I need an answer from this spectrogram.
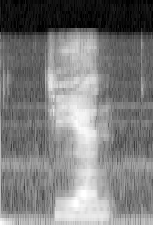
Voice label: "jian", Chinese; CTCFL; University of Oxford

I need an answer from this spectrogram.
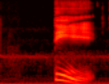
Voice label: "di", Chinese; 第; [ordinal prefix]

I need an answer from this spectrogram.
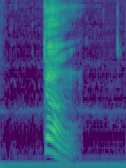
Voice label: "geng", Chinese; 更; even (more /less); adverb; Chinese lessons

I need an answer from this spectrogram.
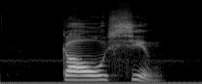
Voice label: "gaoxing", Chinese; 高 兴; happy; stative verb

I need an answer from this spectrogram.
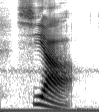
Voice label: "xia", Chinese; Chinese lessons

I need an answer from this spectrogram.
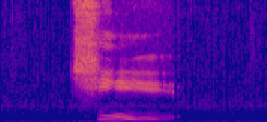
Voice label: "qu", Chinese

